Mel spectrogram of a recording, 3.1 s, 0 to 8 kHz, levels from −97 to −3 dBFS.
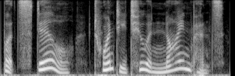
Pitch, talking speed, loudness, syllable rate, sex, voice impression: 215 Hz, 95 wpm, -17 LUFS, 3.8 syllables/s, female, feminine, adult-like, bright, soft, fluent, intellectual, calm, friendly, reassuring, elegant, lively, kind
